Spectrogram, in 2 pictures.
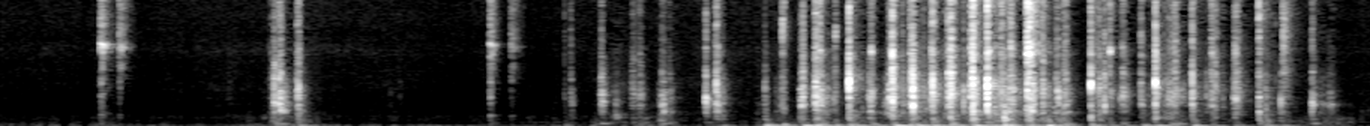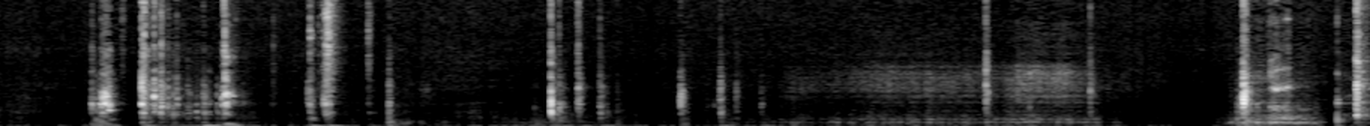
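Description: Fingertips of both hands type on a black low-profile plastic computer keyboard with a hollow body, resting on a table. Scattered bright, clicky key taps with a low thump build into a dense, rapid flurry around the middle, then thin back out to irregular single taps and short runs.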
